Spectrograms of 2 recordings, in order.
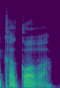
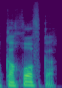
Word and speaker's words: Kakhovka: Dave, say Kakova. Kakova. No, well, is that the name? Is that how you would pronounce this? Or is it Kakhovka? Oh, Kakhovka.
